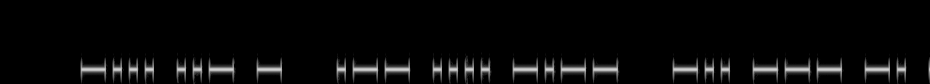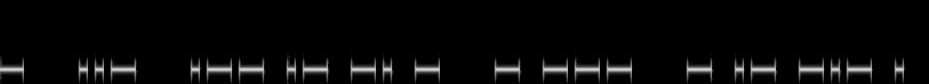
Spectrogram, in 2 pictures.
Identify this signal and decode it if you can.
Morse code, heard as a keyed tone, about 16 wpm, 700 Hz. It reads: BUT WHY DONT U WANT TO TAKE
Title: Sentences from Top 300 Words and Abbreviations 15wpm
